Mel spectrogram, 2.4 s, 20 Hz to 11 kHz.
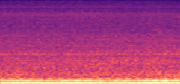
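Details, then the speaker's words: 1963 Chevrolet Impala with crate V8 installed 4-5 years and a few thousand miles ago, Doug's headers, Flowmaster exhaust, aluminum radiator, hood open: deep, even idle rumble with a steady beat, no knocks, ticks or misses; sounds healthy. "aluminum radiator, nice tidy engine, nice setup. Sounds good."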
